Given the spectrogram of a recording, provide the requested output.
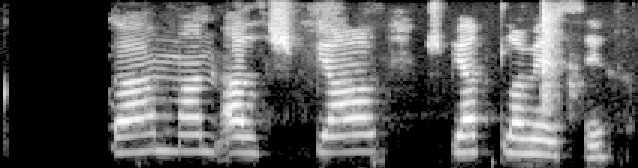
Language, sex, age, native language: Icelandic, male, 7, Icelandic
